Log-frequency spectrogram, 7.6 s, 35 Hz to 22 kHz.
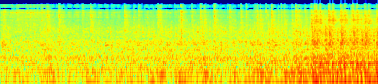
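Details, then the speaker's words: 1977 John Deere 4430 diesel first start after nine years standing: uneven idle on about five and a half cylinders, ragged beat; a sticking valve heard, air found in the fuel system, pump suspected sticking. "I think it was about 5 and 1/2 cylinders hear that one great there's one one valve sticking I can hear it"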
